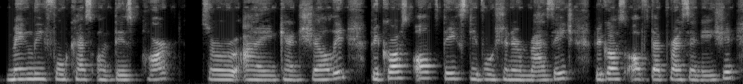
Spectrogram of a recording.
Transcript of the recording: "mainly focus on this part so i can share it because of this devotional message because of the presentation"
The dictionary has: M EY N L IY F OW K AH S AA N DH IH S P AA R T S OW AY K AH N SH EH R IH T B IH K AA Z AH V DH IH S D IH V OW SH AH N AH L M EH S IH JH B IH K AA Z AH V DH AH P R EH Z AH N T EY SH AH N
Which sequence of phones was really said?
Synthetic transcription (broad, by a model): M EY N L IY F OW K AH S AA N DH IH S P AA R T S OW AY K AH N SH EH L IH T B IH K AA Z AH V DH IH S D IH V OW SH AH N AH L M EH S IH JH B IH K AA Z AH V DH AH P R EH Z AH N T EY SH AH N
